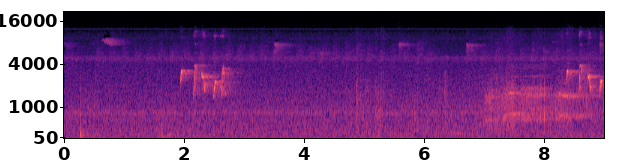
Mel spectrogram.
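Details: Bulbul, a fierce dominant local bird singing long songs: two short bursts of clear whistled notes, dropping in steps, separated by several seconds of steady hiss, with faint clicks between.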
